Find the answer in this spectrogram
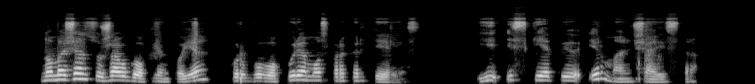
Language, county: Lithuanian, Alytus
